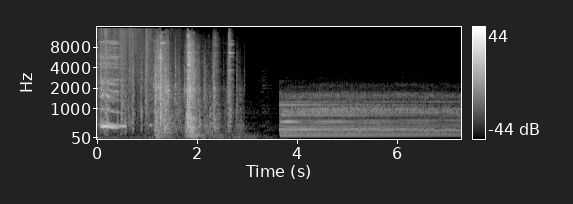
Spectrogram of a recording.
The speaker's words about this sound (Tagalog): Kasabay ng pagsarado ng pinto ang pagkamatay ng kandila.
